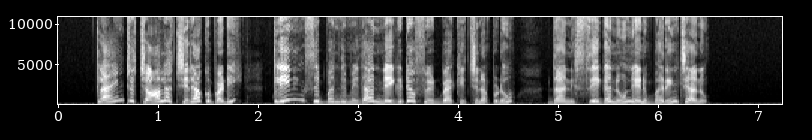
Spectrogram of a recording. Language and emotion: Telugu, angry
